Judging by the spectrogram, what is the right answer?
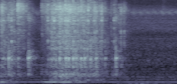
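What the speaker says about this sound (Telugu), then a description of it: "నీట్గా మిడిల్ స్టిచ్ చేసుకుంటూ మిడిల్లోకి రాగానే నీడిల్ ఆపుకొని స్టిచ్ చేసుకోవాలి." A sewing machine stitches a prince-cut blouse with a steady, close whir that runs for under two seconds, then stops abruptly and leaves near silence.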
